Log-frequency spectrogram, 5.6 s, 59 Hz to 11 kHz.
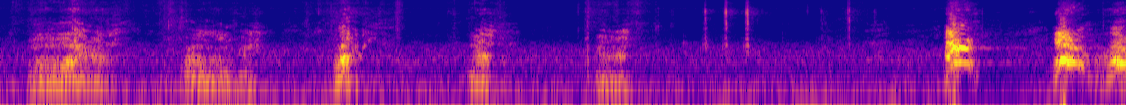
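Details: Archie, an Australian Shepherd–border collie mix, barks while facing off with a groundhog, recorded 18 September 2018; a run of rough, evenly spaced barks roughly every second, ending in three louder, sharper barks with faint clicks between.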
